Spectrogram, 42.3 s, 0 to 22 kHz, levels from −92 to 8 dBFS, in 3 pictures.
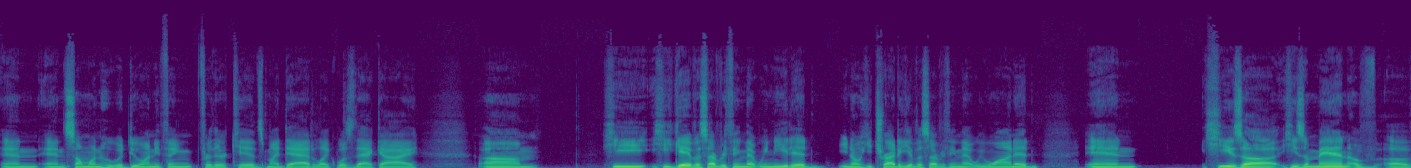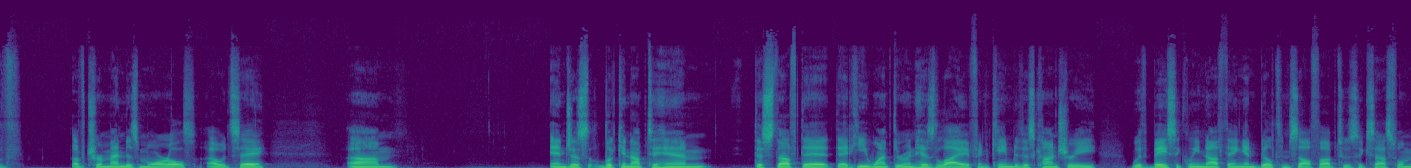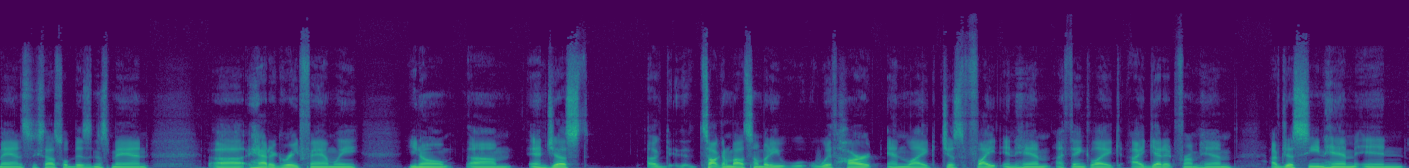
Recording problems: none

